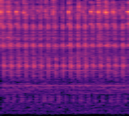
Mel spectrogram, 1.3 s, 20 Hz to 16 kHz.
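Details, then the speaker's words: Wood lathe (10" x 18"), turning a blank just under 7" x 4": a high, thin squeak pulses about eleven times a second over the motor hum. Owner suspects the tailstock or a wheel; unconfirmed. "yeah it's coming from in here somewhere I think like uh that wheel I think it's squeaking the uh tail stock I think it's making a squeaky noise this right here"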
